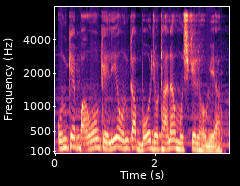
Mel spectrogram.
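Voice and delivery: ordinary delivery, nothing marked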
